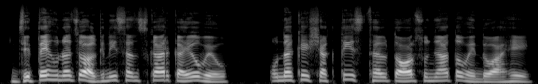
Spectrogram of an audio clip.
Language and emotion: Sindhi, neutral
